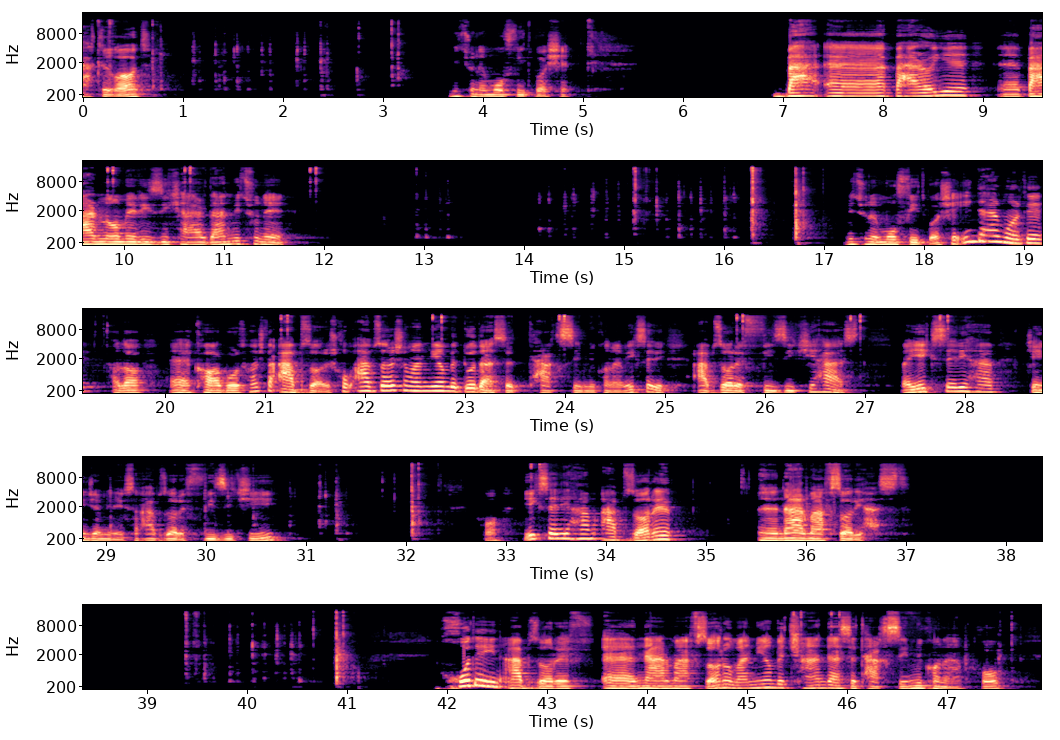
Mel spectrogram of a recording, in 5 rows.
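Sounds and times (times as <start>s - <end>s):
typing on a keyboard: 0.2s - 3.3s, 14.2s - 17.0s, 31.2s - 31.5s, 39.4s - 41.1s.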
